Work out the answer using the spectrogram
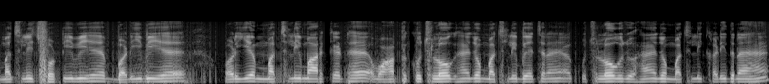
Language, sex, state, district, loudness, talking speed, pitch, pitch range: Hindi, male, Bihar, Katihar, -19 LUFS, 240 wpm, 135 Hz, 125-140 Hz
